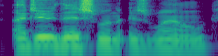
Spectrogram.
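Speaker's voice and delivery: slow British accent demo; slow, put-on British voice. Shown as a demonstration. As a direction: show off a British accent, unhurried. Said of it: "We actually do several different ones".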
